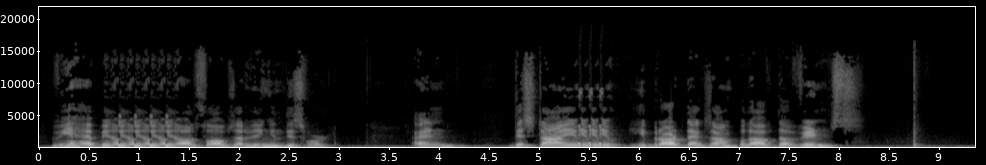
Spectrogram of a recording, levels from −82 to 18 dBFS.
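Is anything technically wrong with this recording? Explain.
Yes. There are repeated frames at two points. From 0.77 to 1.40 s, a 157 ms block plays four extra times, consistent with a run of six frames. From 5.37 to 5.68 s, a 105 ms block repeats three extra times. The decoder received the same compressed frames again, so each passage stutters and the audio runs longer, by about 0.63 s and 0.31 s.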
